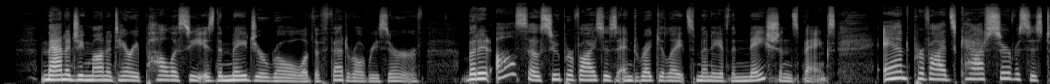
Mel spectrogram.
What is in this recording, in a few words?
English Neutral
